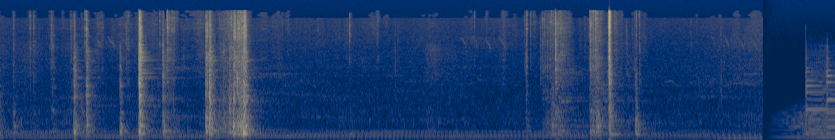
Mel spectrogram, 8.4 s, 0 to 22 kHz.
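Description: Allett 10-blade cutting cylinder cartridge being slotted into an Allett Stirling cylinder mower: two clusters of metal clicks and clunks, one about a second in and one around six seconds. The loudest knock comes at the end of the first cluster. Guitar music starts just before the end.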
